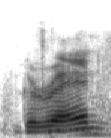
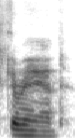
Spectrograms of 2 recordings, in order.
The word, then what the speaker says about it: Garand: Garand, you mean? Yes, Garand. Well, that's not how he pronounced his name, but okay. Like Grand. That's how I know it.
